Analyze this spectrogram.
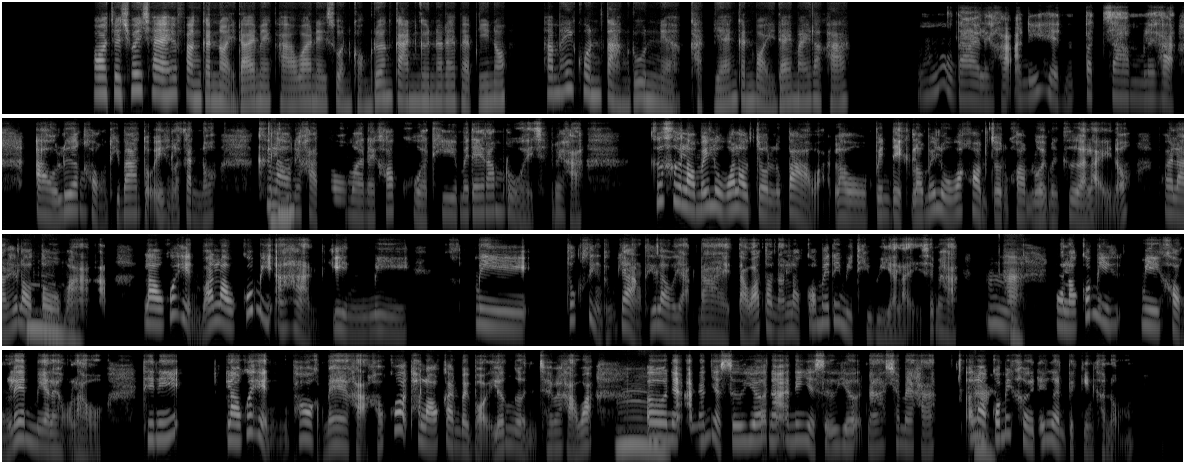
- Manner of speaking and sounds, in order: none
- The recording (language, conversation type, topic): Thai, podcast, เรื่องเงินทำให้คนต่างรุ่นขัดแย้งกันบ่อยไหม?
